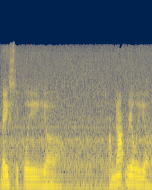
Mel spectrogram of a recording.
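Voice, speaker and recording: Speaking with an American accent, a man keeps a moderate pace and medium pitch. His intonation is fairly even, and background noise is noticeable. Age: 50s. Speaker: podcaster. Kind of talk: casual monologue. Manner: halting.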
